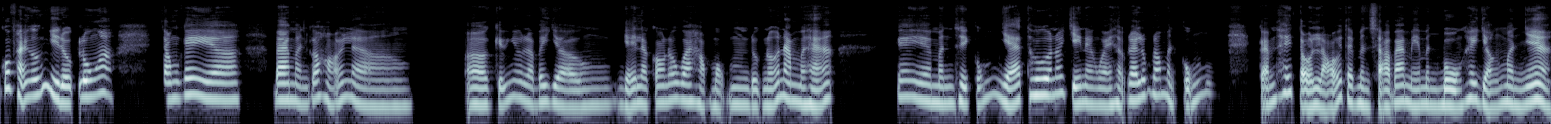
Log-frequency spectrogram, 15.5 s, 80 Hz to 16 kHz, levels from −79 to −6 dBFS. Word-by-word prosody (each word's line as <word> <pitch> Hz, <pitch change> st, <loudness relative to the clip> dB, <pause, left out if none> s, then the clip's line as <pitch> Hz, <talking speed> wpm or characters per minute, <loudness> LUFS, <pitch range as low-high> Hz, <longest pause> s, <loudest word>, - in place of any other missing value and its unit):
có 365 Hz, -, +3 dB
phản 245 Hz, -, +4 dB
ứng 280 Hz, +10 st, +2 dB
gì 250 Hz, -7 st, +5 dB
được 200 Hz, +1 st, +2 dB
luôn 255 Hz, +2 st, +4 dB
á. 300 Hz, -2 st, 0 dB, 0.5 s
Xong 240 Hz, 0 st, +1 dB
cái, 280 Hz, -2 st, +3 dB
ơ, 235 Hz, 0 st, +2 dB, 0.3 s
ba 230 Hz, 0 st, +6 dB
mình 210 Hz, -4 st, -3 dB
có 235 Hz, -, +1 dB
hỏi 235 Hz, -2 st, -3 dB
là, 180 Hz, -7 st, -3 dB, 0.7 s
ờ, 185 Hz, 0 st, +1 dB
kiểu 185 Hz, 0 st, -3 dB
như 245 Hz, +2 st, -5 dB
là 205 Hz, -4 st, -2 dB
"Bây 205 Hz, +2 st, -2 dB
giờ 175 Hz, -4 st, -1 dB, 0.4 s
vậy 175 Hz, +1 st, +1 dB
là 195 Hz, -, -1 dB
con 205 Hz, +3 st, -2 dB
đã 220 Hz, -, -2 dB
qua 225 Hz, -2 st, +1 dB
học 195 Hz, -6 st, -4 dB
một 170 Hz, -2 st, -5 dB, 0.3 s
được 175 Hz, 0 st, -3 dB
nửa 180 Hz, +6 st, 0 dB
năm 235 Hz, -4 st, +1 dB
rồi 190 Hz, -, 0 dB
hả?". 185 Hz, +5 st, +1 dB, 0.7 s
Cái 250 Hz, -4 st, -1 dB
mình 200 Hz, -1 st, -2 dB
thì 200 Hz, -1 st, 0 dB
cũng, 230 Hz, +7 st, -6 dB
"dạ 195 Hz, +1 st, +5 dB
thưa" 275 Hz, 0 st, +5 dB
nói 295 Hz, +2 st, -2 dB
chuyện 195 Hz, -8 st, +1 dB
đàng 195 Hz, -2 st, -3 dB
hoàng, 185 Hz, 0 st, -2 dB
thật 190 Hz, -, -3 dB
ra 225 Hz, 0 st, +4 dB
lúc 265 Hz, +4 st, 0 dB
đó 275 Hz, -2 st, -1 dB
mình 245 Hz, -8 st, -4 dB
cũng 175 Hz, -2 st, -4 dB, 0.5 s
cảm 210 Hz, -, +1 dB
thấy 300 Hz, +5 st, 0 dB
tội 170 Hz, -, +3 dB
lỗi 180 Hz, +7 st, +1 dB
tại 210 Hz, -4 st, 0 dB
mình 190 Hz, -2 st, -2 dB
sợ 170 Hz, +1 st, +2 dB
ba 210 Hz, +1 st, +3 dB
mẹ 185 Hz, -4 st, -2 dB
mình 180 Hz, -1 st, -3 dB
buồn 175 Hz, -1 st, +4 dB
hay 230 Hz, +4 st, +1 dB
giận 185 Hz, -1 st, -1 dB
mình 185 Hz, -3 st, -1 dB
nha. 205 Hz, -3 st, +5 dB
205 Hz, 250 wpm, -23 LUFS, 185-240 Hz, 0.7 s, ba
